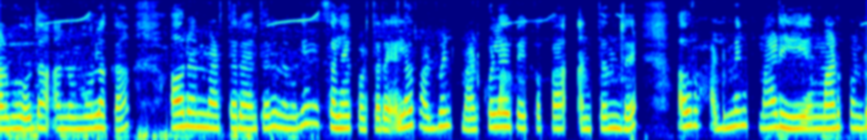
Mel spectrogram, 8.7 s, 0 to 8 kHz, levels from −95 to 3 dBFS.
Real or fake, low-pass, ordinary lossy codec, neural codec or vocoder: real; none; none; none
